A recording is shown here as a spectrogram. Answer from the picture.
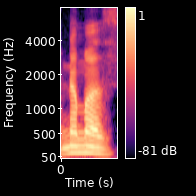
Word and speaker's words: নামাজ: আচ্ছা, তারপরে আবার কি বলছে, এই নামাজ শব্দটা ফার্সি, এটার উচ্চারণ যখন করতে হয় আরবিতে কি সালাত, আর ফার্সিতে বলা হয় নামাজ, এটা জ হয় নামাজ এরকম।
